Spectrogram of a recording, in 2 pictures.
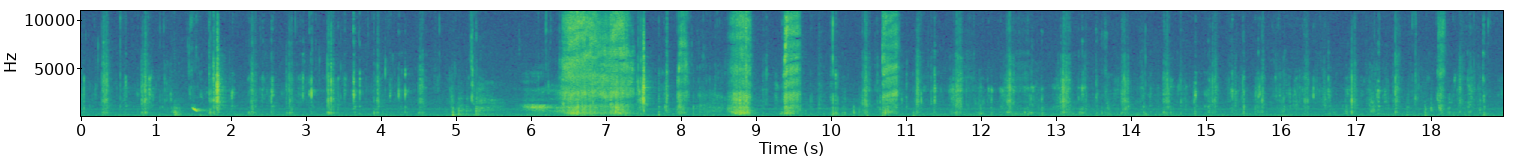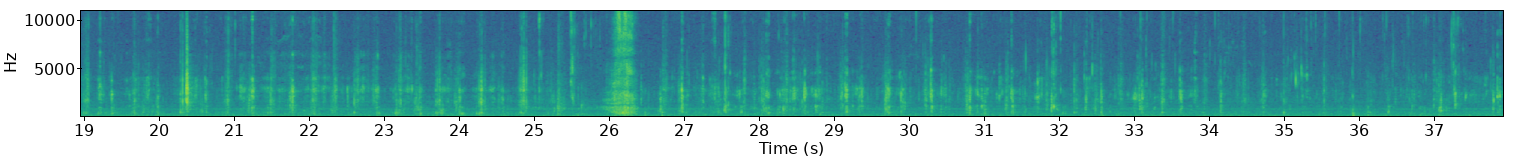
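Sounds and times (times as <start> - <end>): wet chewing with crunches: 0.0 - 37.9.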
